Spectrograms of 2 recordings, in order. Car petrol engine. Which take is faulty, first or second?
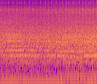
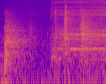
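second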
